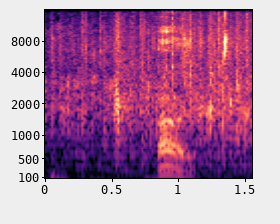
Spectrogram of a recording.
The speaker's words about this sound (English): Hold on. Can I get some applause?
